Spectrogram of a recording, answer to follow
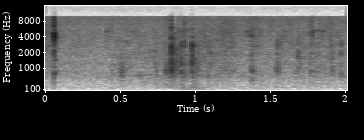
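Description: A Doberman nosing at a wooden Dog Casino treat-puzzle board, its drawers and plastic lock pegs giving a few short knocks and clicks, with a cluster about a second in.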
